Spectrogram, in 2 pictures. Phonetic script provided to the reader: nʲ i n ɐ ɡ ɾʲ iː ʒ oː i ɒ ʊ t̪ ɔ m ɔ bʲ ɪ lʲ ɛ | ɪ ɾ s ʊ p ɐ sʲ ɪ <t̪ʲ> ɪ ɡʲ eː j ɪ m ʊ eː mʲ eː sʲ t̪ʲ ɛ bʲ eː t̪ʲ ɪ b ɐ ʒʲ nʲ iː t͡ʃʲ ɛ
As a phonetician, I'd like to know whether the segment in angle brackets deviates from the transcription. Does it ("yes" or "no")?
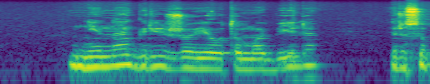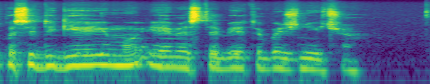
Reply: yes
